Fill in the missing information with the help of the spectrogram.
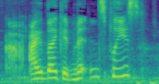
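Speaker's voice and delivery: a nervous stammer rising high on please. Acted. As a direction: ask for admittance, nervous and halting. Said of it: "I stammered".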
